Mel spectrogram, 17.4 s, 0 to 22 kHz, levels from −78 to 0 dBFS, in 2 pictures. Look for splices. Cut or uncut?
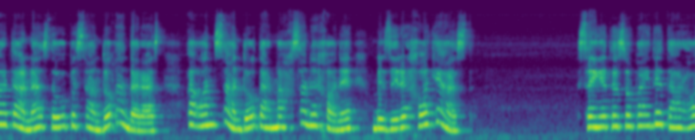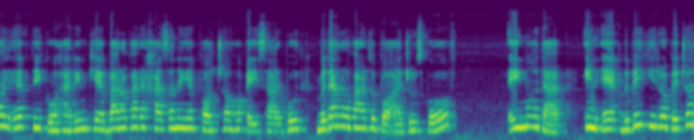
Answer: uncut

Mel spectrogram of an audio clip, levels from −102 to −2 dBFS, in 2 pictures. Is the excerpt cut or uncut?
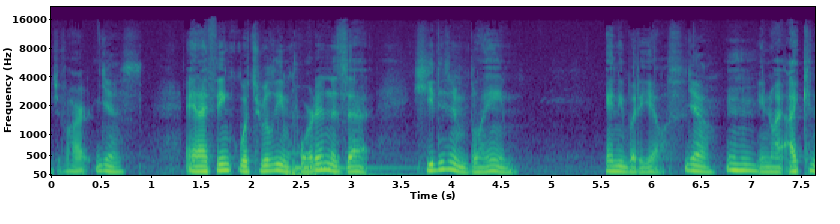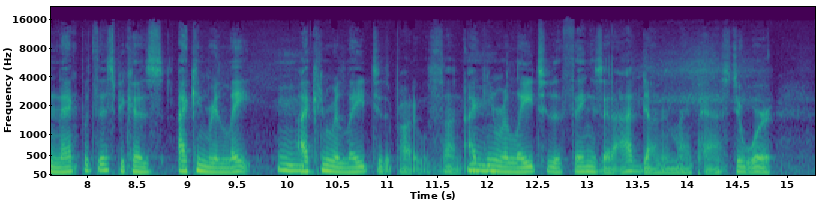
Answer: cut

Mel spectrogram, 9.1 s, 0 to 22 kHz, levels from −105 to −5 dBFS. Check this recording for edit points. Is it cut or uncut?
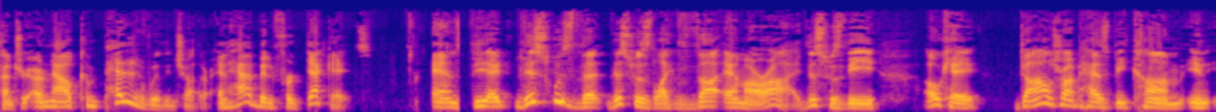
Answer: cut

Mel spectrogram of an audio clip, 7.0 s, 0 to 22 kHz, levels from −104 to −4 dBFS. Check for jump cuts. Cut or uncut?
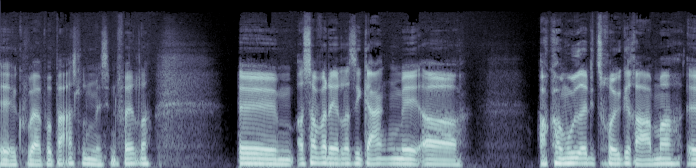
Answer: uncut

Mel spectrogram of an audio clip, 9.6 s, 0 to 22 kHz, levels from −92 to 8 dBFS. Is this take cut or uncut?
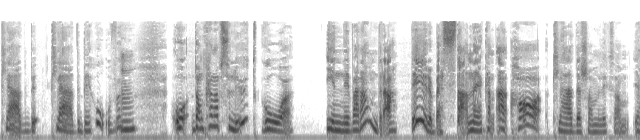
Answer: uncut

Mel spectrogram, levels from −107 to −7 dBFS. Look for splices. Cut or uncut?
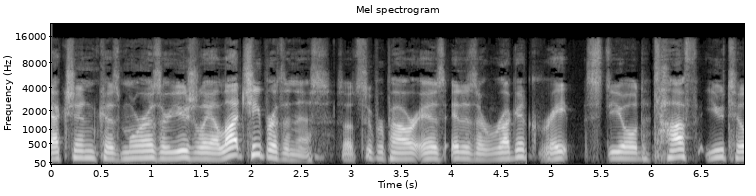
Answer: cut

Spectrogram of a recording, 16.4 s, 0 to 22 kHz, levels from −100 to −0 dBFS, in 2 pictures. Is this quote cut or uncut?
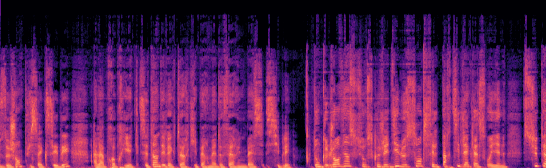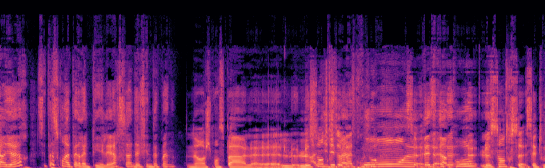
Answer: cut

